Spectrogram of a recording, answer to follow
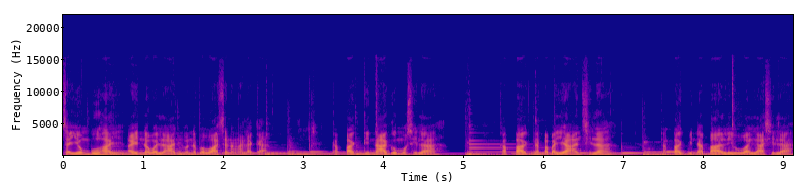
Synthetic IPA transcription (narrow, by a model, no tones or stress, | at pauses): sɐʔɪjo̞ŋbuːɦɐjɐjnɐwɐla̰ʔanʔonɐbɐwaːsɐnɐŋhɐlɐɡa | kɐpaɡ̚t̪ɪnaːɡomosɪla | kɐpaɡ̚nɐpɐbɐjaːʔɐnsɪlakɐpaɡ̚bɪnabaːlɪwɐlasɪla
